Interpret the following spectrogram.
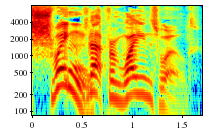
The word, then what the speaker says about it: Schwing: No, it's Schwing. Is that from Wayne's World? No, Raoul Schwing, and honestly, he's a researcher in birds, but his name is literally spelt S-C-H, and then wing, Schwing. right? That's wing.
